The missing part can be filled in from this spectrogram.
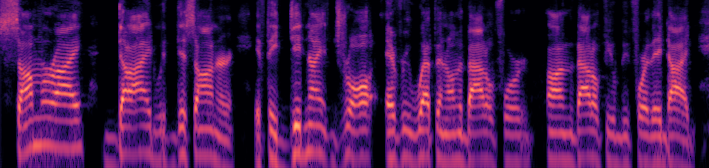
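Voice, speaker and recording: A man speaks at a moderate pace in a bright, sharp, animated and enthusiastic tone with ordinary pitch variation, recorded dry and close with no echo. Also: fairly high pitch for a man. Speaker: motivational speaker and life coach. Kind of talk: podcast interview. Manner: enthusiastic and emphatic.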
